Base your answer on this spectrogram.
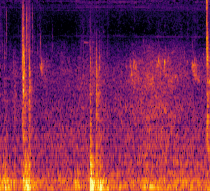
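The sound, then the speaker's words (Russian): A window being opened by a young woman in a neighbouring room: two brief, faint scraping clunks, the second a little stronger, followed by quiet, steady background noise. “В соседней комнате девушка открывает окно.”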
